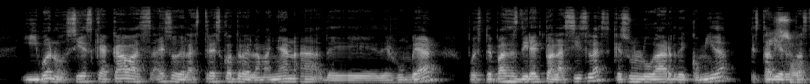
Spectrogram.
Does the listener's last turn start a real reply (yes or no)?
no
